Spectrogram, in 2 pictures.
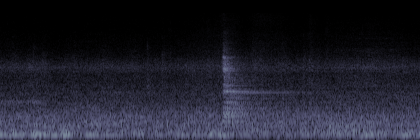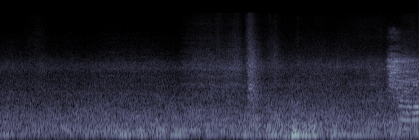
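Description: Elevator car running: a steady low hum and rumble, with a brief higher-pitched sound about two seconds in and a short click late on.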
